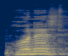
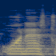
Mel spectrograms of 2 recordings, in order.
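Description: First: हॉनेस्ट with a sounded H; हॉनेस्ट beginning with an audible H; mistaken pronunciation. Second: ऑनेस्ट starting straight on the O vowel; ऑनेस्ट with no H sound; silent H. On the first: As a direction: say the h in हॉनेस्ट, as some people misread it. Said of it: "इसमें भी एस silence रहेगा". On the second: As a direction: leave the h unsaid at the start of ऑनेस्ट. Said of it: "एस silence होने". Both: Shown as a demonstration.

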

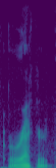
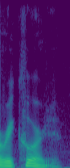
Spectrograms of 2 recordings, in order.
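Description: First: "Record" said as RECK-erd; noun-style pronunciation. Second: "Record" said as ri-CORD; verb-style pronunciation. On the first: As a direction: stress the first syllable of "Record", short second one. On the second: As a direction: stress the second syllable of "Record". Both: Shown as a demonstration. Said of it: "depending on how you pronounce it".

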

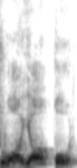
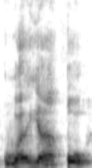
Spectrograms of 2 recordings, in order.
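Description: First: ويقول with the vowels left thin and light; the mistake: ويقول without heaviness; ويقول read thin, as not to do; wrong thin vowels. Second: ويقو with the waw and ya thickened beside the heavy qaf, very slow; ويقو drawn out, full and heavy; heavy vowels. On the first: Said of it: "مش". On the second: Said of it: "لأنها جاورت القاف المفخم". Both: Shown as a demonstration.

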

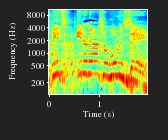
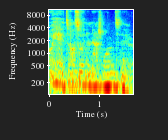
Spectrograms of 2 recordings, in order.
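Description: First: Excited shout. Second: Quick, soft throwaway mention; offhand mock aside. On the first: Real, not acted. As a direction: proclaim it with a burst of glee. Host exclaims the holiday. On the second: Host mimicking a colleague's casual aside. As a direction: toss it off quietly as an afterthought.

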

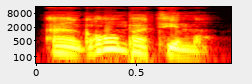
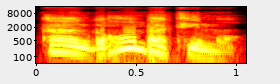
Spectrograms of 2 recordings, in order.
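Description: No difference in how they are said.

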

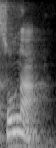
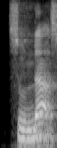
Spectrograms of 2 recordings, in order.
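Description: First: "Suna" with only n in the middle; D dropped with nasal. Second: Said in the usual way. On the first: Shown as a demonstration. Teacher closing the Sundanese examples, "Suna" without d. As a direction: turn the nd to n, "Suna". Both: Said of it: "Menghilangkan dal dengan gunnah".

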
